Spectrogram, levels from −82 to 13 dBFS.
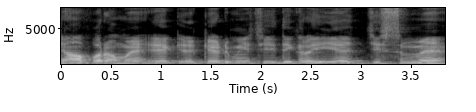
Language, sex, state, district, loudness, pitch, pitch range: Hindi, male, Bihar, Vaishali, -20 LUFS, 125 Hz, 120-125 Hz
